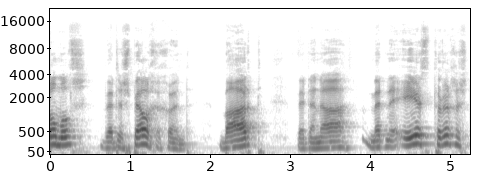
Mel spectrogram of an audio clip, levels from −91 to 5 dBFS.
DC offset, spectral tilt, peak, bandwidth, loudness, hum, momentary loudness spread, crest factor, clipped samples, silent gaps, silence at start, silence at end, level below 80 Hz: under 0.1%; -6 dB/octave; -16 dBFS; 15.5 kHz; -36 LUFS; none; 16 LU; 20 dB; under 0.1%; none; 0 s; 0.05 s; -64 dBFS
